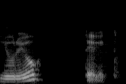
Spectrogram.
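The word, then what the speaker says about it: ureotelic: Fine, that is pronounce as यूरियोटेलिक।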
